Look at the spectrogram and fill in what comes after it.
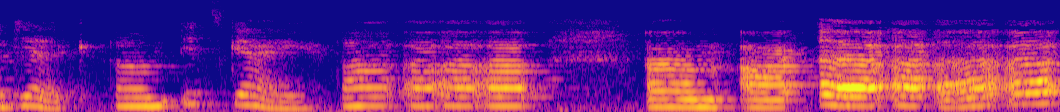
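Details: Phrase vocal tic interrupting speech in a person with Tourette syndrome (chronic whistler), tics heavier after suppressing them for a while.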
